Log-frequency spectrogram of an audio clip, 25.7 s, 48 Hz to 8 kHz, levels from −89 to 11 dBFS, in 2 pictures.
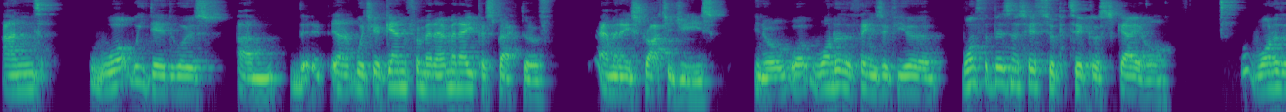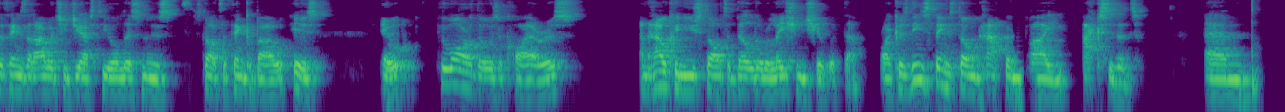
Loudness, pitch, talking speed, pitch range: -20 LUFS, 140 Hz, 165 wpm, 125-205 Hz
